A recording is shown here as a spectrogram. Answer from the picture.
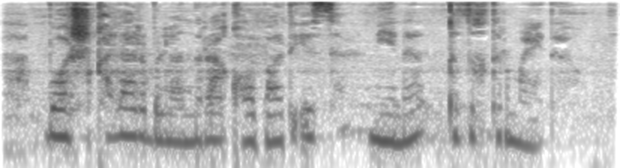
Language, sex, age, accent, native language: Uzbek, female, 19-29, Samarqand, Uzbek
